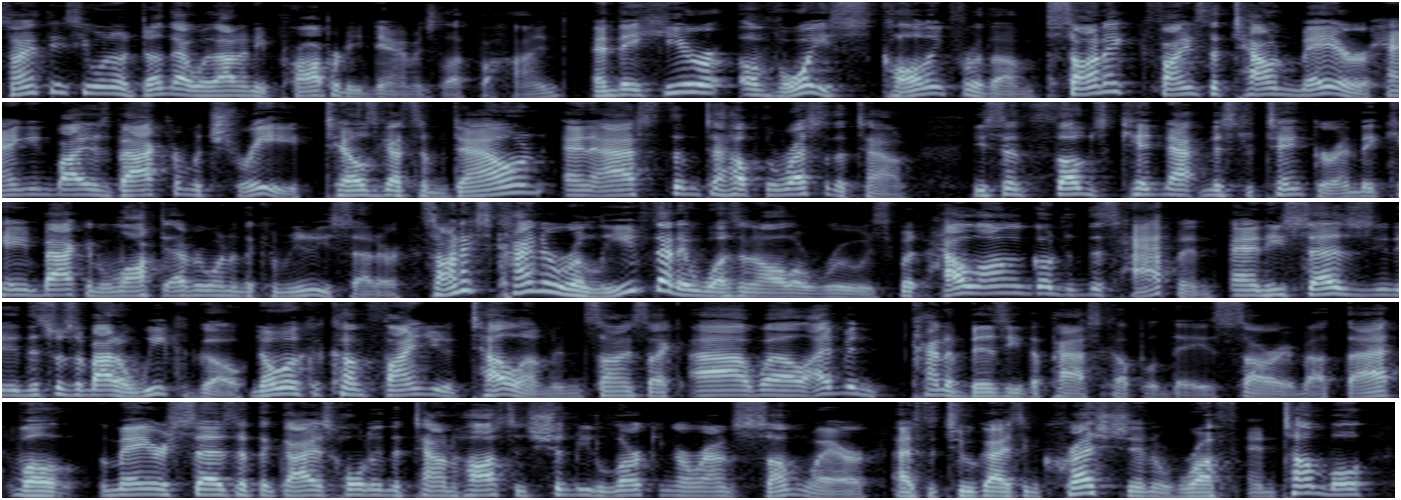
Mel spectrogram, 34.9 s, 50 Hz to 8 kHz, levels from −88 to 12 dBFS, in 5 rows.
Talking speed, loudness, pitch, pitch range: 250 wpm, -21 LUFS, 150 Hz, 135-170 Hz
